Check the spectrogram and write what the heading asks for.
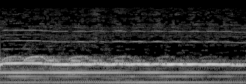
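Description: Background music: a flute holding a melody line with small repeated ornaments over a steady drone.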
